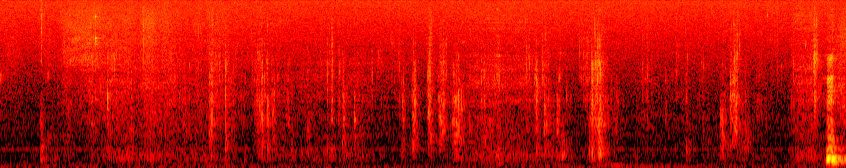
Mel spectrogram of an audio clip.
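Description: Faint wet mouth sounds of a man sipping whisky and working it around his mouth: small scattered smacks and clicks of lips and tongue.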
